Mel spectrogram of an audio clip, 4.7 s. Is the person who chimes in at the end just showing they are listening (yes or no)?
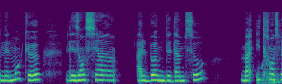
yes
